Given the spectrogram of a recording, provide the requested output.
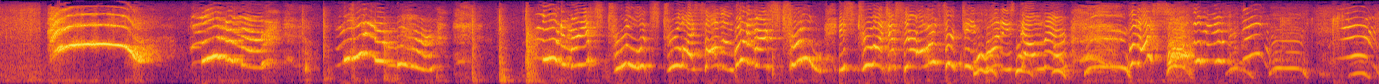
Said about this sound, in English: What's all the screaming about?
